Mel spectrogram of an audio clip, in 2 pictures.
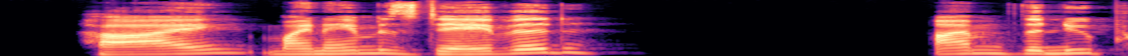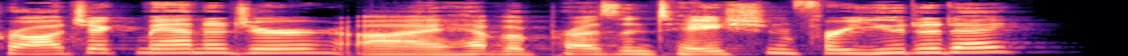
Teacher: This is called uptalk. It's like you are putting a little question mark at the end of every sentence. · His voice went up at the end of each statement.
